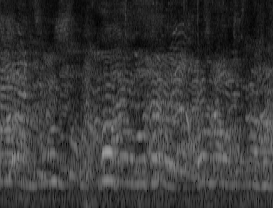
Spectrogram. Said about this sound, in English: Suddenly, you see a ruckus of people gathering around a monument.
